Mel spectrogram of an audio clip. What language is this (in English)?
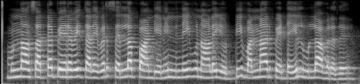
Tamil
